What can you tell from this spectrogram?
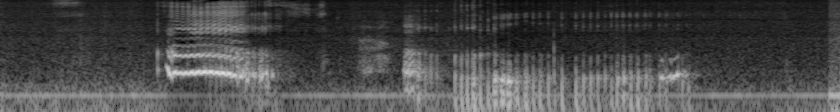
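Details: Dog making one drawn-out wavering whine, followed by a rapid rattling, pulsed grumble lasting several seconds over a constant low hum.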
